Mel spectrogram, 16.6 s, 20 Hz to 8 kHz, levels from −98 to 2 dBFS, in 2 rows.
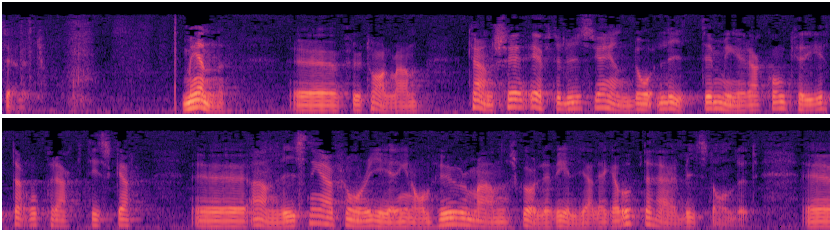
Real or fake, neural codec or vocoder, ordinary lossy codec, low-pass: real; none; MP3, 24 kbps; 7.2 kHz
